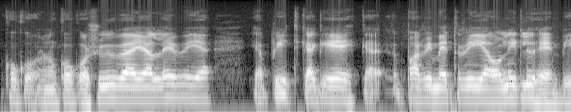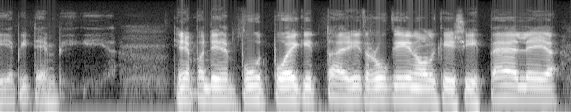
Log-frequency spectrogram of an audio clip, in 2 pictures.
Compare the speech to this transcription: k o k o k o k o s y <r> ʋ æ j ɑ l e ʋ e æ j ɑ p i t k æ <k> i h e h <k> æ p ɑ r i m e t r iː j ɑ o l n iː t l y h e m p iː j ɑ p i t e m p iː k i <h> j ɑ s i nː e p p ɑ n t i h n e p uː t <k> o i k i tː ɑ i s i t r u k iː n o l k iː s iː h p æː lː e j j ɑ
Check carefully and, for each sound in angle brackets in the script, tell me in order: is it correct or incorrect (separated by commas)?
incorrect, correct, correct, correct, incorrect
